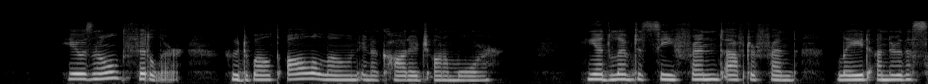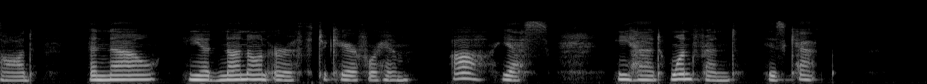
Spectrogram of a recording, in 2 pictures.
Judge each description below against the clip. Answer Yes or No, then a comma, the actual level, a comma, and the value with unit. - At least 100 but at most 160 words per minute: Yes, average, 150 wpm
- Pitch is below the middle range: No, high, 215 Hz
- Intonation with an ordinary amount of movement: No, narrow, 2.1 semitones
